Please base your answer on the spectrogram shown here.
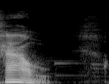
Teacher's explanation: How 这个单词比较的饱满，在美式发音先发诶，然后再发 u，叫 how。 R 在口语化当中不被强调，一般说成 er。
